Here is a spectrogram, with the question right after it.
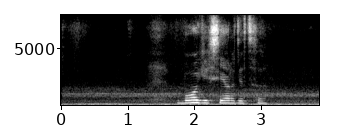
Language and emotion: Russian, neutral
